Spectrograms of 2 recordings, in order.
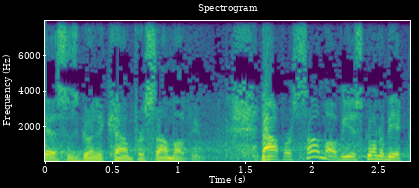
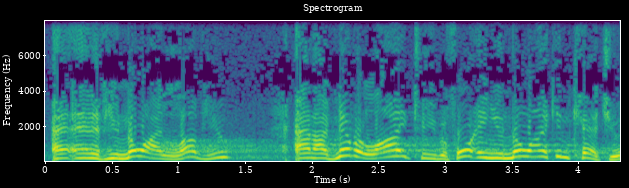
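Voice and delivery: higher, building coaxing father; pleading father; 7 semitones higher than usual. Retold or imitated. Father coaxing his daughter to jump into the dark. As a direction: coax her, building up. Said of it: "And then he said this".

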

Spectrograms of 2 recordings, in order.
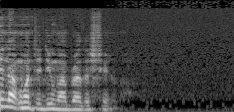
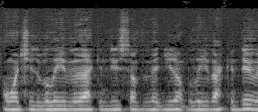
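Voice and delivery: gentle voice of God; 8 semitones lower, 15 dB quieter, faster than usual. Retold or imitated. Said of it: "So God said".

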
